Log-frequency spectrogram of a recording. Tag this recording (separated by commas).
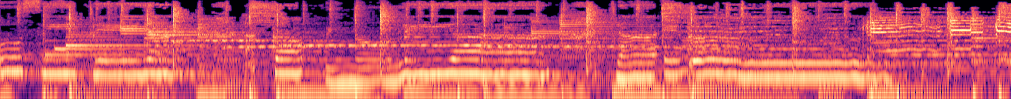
Music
